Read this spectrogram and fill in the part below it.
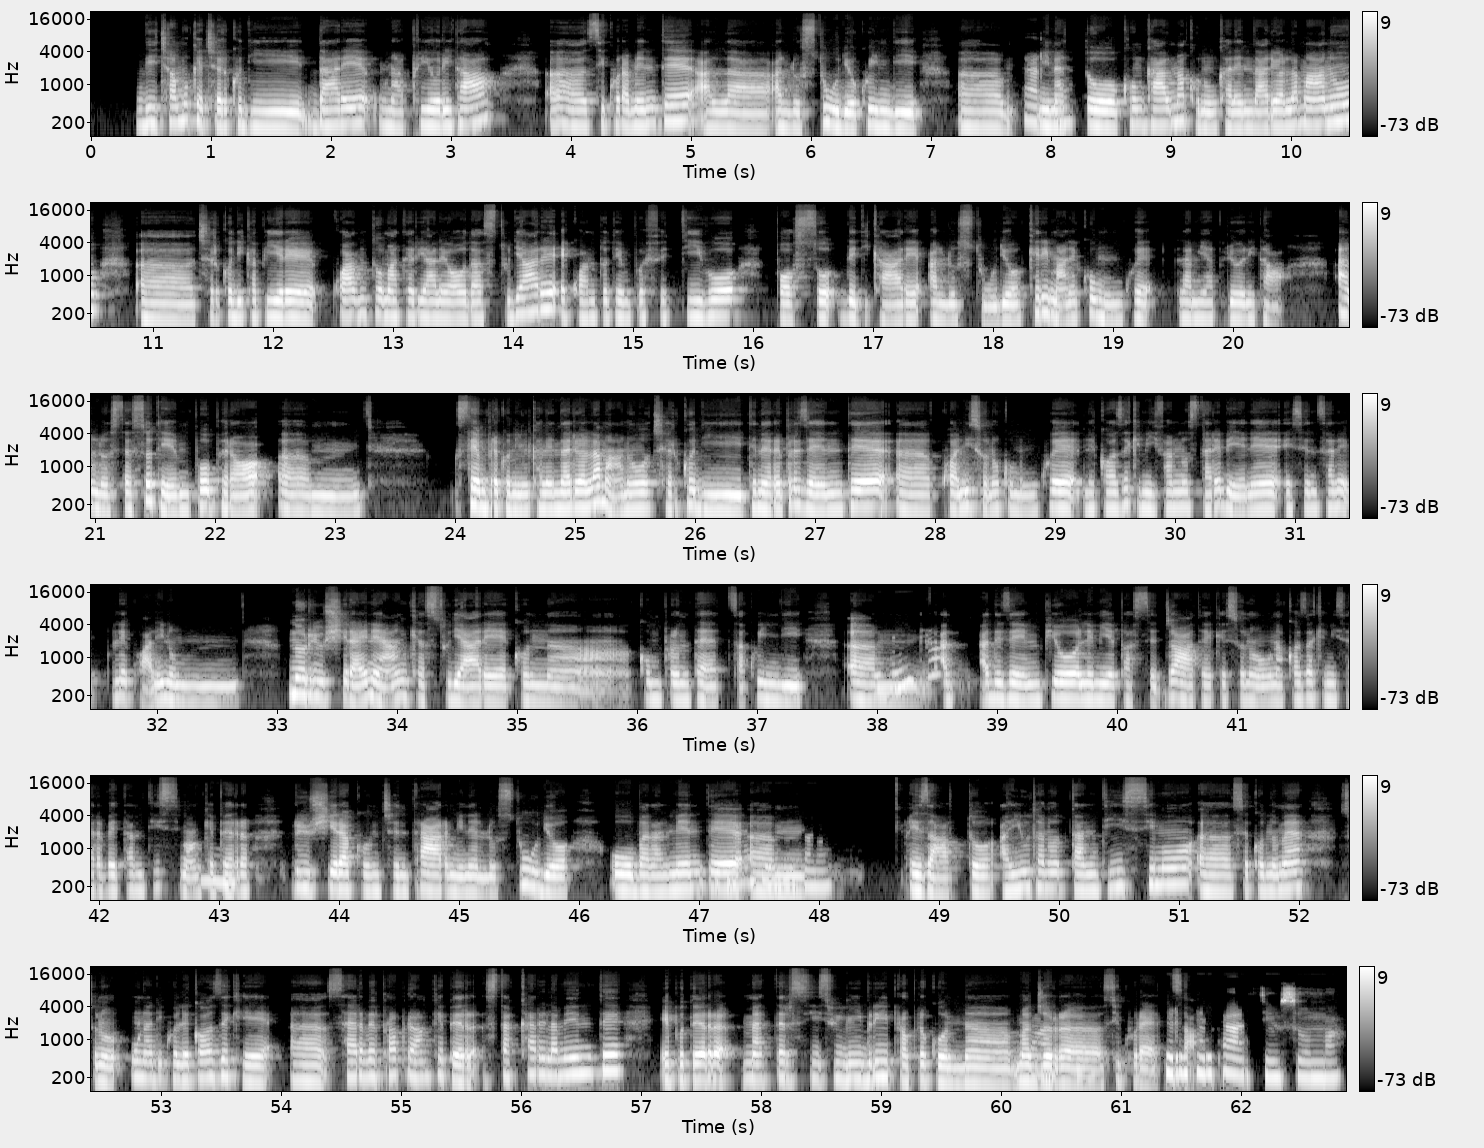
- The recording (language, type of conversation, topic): Italian, podcast, Come riesci a bilanciare lo studio e la vita personale?
- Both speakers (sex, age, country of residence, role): female, 20-24, Italy, host; female, 25-29, Italy, guest
- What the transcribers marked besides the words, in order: drawn out: "non"; drawn out: "con"; other background noise; background speech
